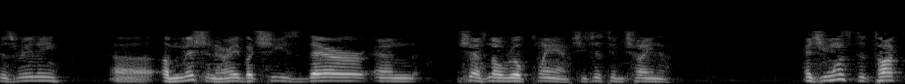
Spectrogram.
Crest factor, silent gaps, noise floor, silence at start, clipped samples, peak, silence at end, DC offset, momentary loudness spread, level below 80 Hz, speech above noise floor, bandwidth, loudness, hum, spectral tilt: 18 dB; none; -68 dBFS; 0 s; under 0.1%; -12 dBFS; 0.05 s; under 0.1%; 13 LU; -70 dBFS; 39 dB; 5 kHz; -30 LUFS; none; -5 dB/octave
